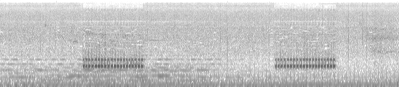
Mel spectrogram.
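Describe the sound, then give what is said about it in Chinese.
Telephone ringing in two separate bursts, each a steady buzzing mid-pitched trill about a second long, with a pause of a few seconds between them over a low background hum. “你不想接电话？”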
